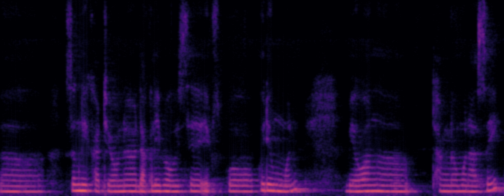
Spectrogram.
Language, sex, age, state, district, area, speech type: Bodo, female, 18-30, Assam, Udalguri, rural, spontaneous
